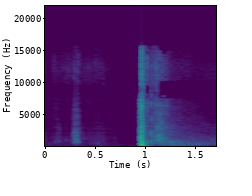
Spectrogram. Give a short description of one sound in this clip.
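A pistol fires a single sharp shot outdoors.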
